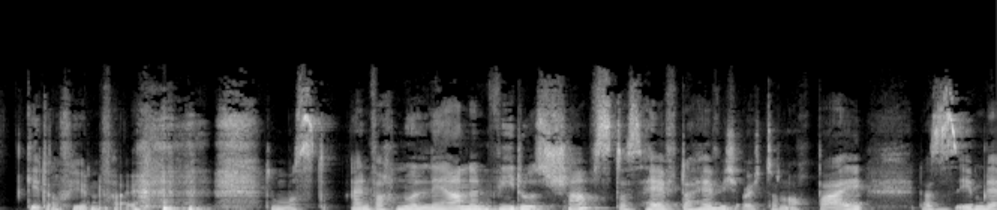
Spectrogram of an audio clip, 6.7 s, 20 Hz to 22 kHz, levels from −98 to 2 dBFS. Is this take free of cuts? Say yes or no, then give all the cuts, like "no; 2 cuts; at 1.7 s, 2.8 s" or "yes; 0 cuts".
yes; 0 cuts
